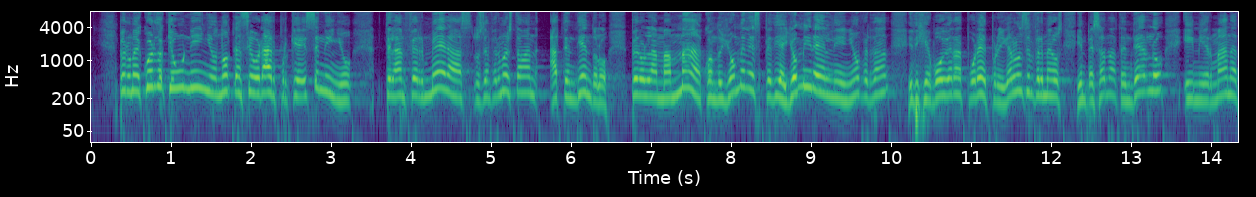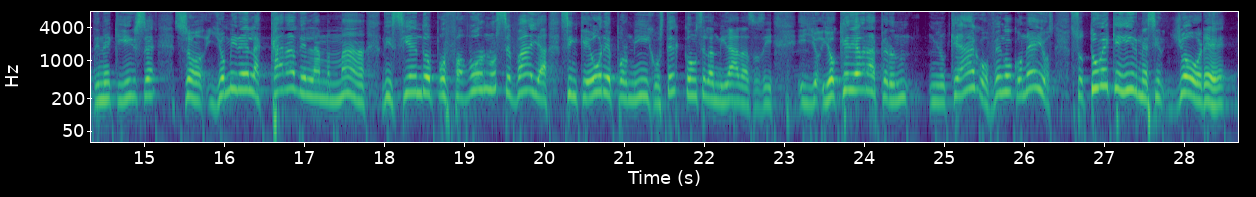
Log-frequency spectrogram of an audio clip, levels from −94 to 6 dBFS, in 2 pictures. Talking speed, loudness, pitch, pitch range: 200 wpm, -22 LUFS, 230 Hz, 205-260 Hz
